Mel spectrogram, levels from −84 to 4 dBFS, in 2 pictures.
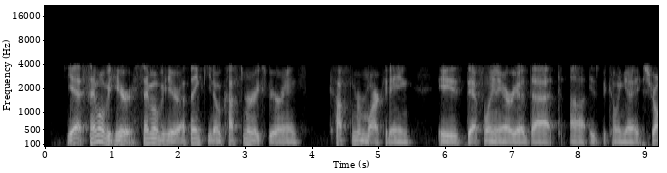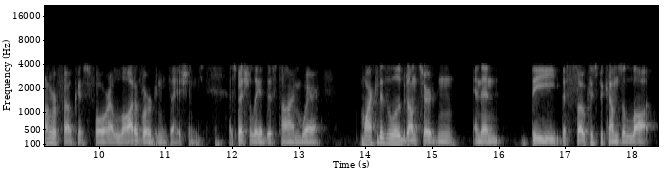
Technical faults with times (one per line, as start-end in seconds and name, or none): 2.96-5.28 AMR rate drop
